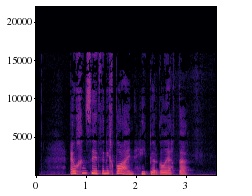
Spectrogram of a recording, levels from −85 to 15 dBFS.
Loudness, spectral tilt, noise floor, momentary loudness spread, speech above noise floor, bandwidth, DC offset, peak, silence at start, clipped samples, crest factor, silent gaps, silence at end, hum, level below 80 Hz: -26 LUFS; -5 dB/octave; -50 dBFS; 6 LU; 25 dB; 16.5 kHz; under 0.1%; -10 dBFS; 0.65 s; under 0.1%; 16 dB; none; 0.55 s; none; -52 dBFS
